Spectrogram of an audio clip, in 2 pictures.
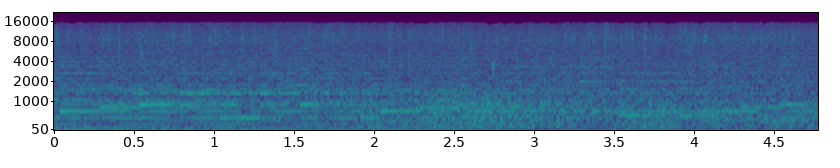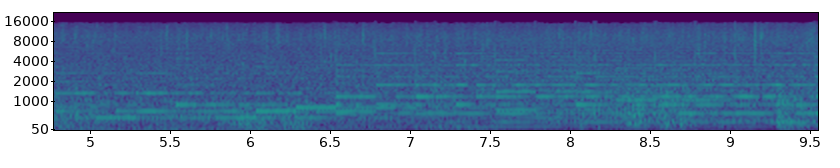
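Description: Ambient synthesizer music with long held notes, layered with a rain sound effect and a rolling thunder rumble that is heaviest in the first few seconds and then fades away.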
